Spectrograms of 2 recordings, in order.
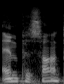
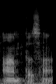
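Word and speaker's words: en passant: top of that he even knows what an impant is uh it's pronounced aant yeah tomato tomato no I think you mean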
